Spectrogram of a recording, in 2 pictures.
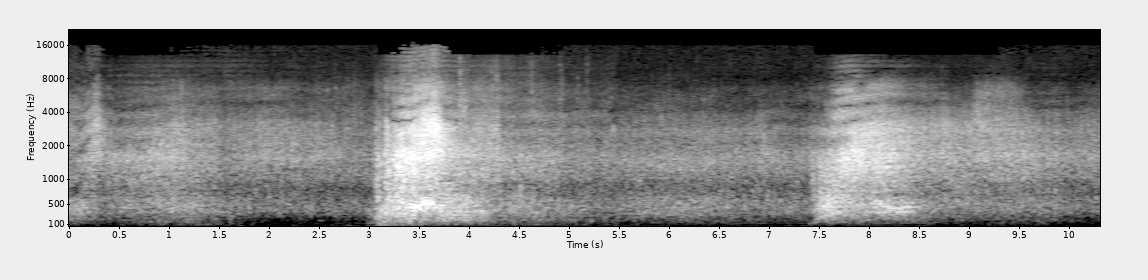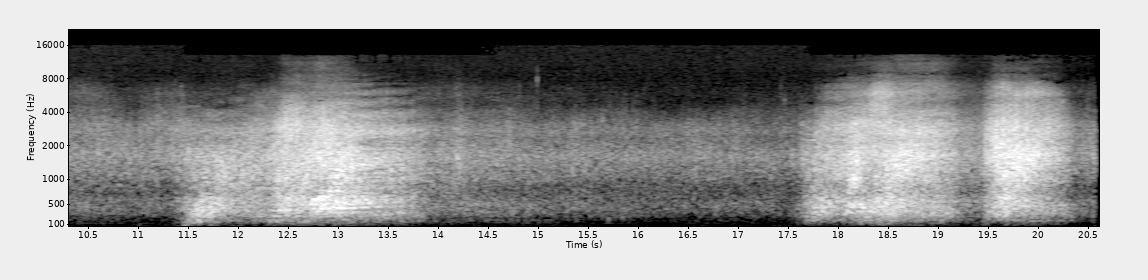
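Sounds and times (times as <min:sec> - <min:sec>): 
whale blowing through its blowhole: 0:00.0 - 0:06.7, 0:07.4 - 0:10.5, 0:11.3 - 0:14.7, 0:17.6 - 0:20.5
soft ocean wash: 0:00.0 - 0:20.5
wind noise: 0:00.0 - 0:20.5.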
